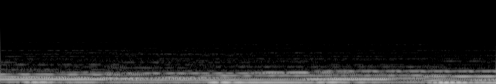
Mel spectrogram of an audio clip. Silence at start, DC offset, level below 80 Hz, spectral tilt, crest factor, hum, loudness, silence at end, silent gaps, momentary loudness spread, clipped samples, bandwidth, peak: 0 s; under 0.1%; -36 dBFS; -14 dB/octave; 12 dB; none; -28 LUFS; 0 s; none; 5 LU; under 0.1%; 2.6 kHz; -14 dBFS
